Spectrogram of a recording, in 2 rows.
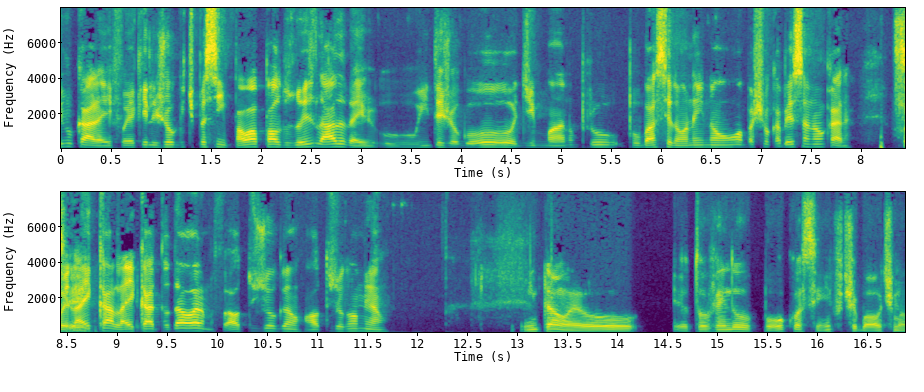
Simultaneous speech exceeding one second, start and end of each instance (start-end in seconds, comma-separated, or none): none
